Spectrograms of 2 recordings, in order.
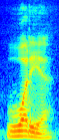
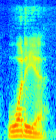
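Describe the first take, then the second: No difference in how they are said.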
